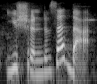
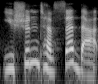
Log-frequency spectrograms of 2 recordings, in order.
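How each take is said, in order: First: The word 'have' is reduced and linked to 'shouldn't'. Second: The word 'have' is said fully and clearly. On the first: "they may just say" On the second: "Instead of saying"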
